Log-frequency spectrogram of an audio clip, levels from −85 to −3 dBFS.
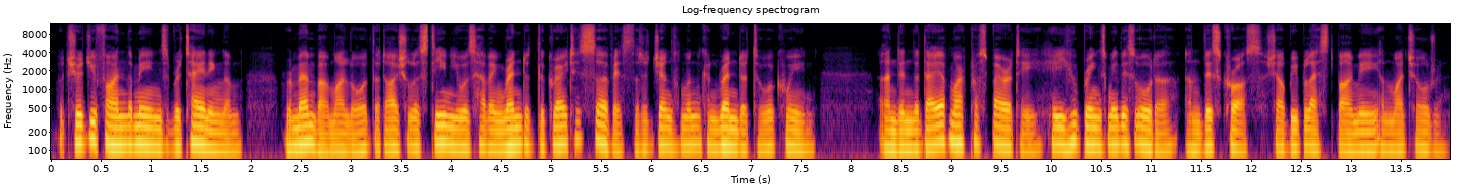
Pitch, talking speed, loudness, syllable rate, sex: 110 Hz, 235 wpm, -18 LUFS, 5.9 syllables/s, male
